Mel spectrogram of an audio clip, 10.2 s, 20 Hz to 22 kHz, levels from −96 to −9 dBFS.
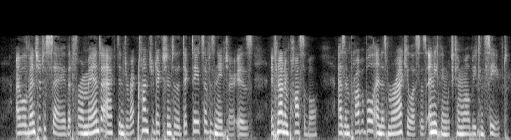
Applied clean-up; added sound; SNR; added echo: none; none; none; none.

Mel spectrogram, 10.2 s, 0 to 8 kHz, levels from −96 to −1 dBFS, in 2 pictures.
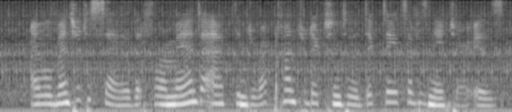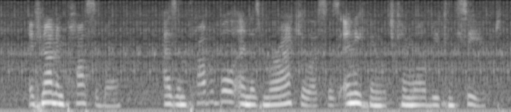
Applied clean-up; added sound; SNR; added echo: none; Idling / Car; 15 dB; reverberation time 2.1 s.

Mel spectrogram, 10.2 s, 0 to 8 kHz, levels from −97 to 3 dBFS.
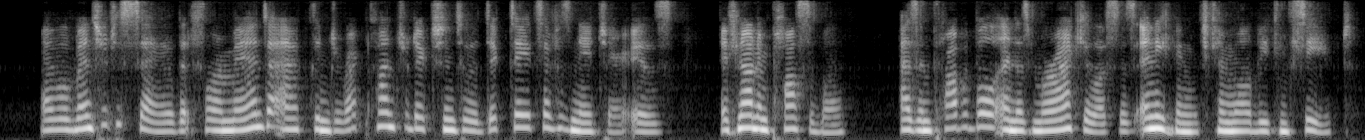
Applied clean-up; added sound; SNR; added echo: neural mask model DeepFilterNet 3.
